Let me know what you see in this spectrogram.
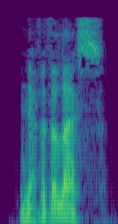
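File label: "nevertheless", British English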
